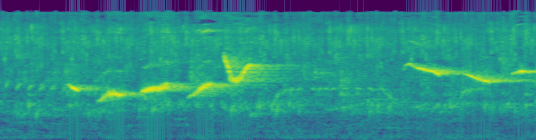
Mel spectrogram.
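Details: Wild forest white-rumped shama singing to provoke rivals: a string of rich, fluty whistled notes that climb and swoop, a short pause, then a long clear descending whistle.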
